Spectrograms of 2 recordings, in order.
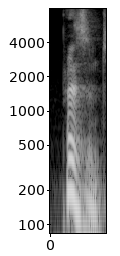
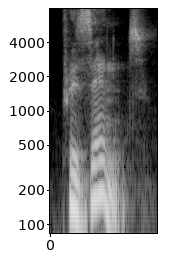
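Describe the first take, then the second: First: The stress is on the first syllable. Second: The stress is on the last syllable. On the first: It is a noun meaning a gift. "the emphasis on the noun is in the beginning" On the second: It is a verb meaning to give formally. "the emphasis on the verb is at the last syllable"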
